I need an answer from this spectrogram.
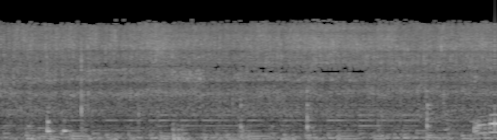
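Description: Sliced bitter gourd and onion sizzling in hot oil in a non-stick pan, stirred with a wooden spatula that knocks lightly against the pan a few times.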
